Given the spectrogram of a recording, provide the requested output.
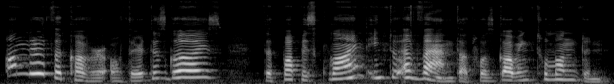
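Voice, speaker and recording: A woman reading a children's story aloud in an expressive, dramatic way. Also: on the high side. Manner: expressive, dramatic, deliberate phrasing.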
